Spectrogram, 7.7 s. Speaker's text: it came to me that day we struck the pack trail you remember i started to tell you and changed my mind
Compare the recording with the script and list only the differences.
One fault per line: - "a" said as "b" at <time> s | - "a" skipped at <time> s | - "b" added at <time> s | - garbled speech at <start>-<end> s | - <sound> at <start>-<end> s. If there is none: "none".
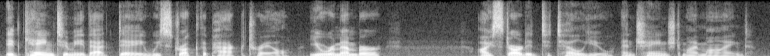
none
